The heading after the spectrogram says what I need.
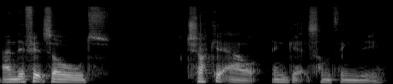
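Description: A young pastor delivers an online sermon from a small room at home, speaking into an earphone mic while facing the camera. He's unhurried and thoughtful, with lots of ums, and his voice is fairly low and a little mellow.

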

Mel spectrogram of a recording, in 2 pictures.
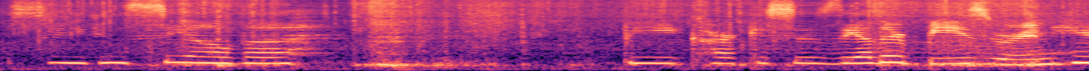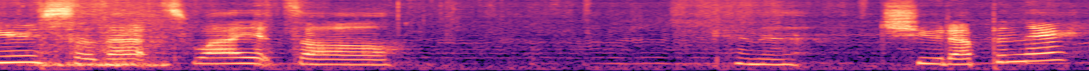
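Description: Her voice is a little high, with background noise around it, as this woman in her twenties chats through backyard hive work in a casual how-to style. As a beekeeping vlogger, she stays unhurried and talkative, gasping in dismay at certain finds. Music runs underneath, and she is filmed outdoors by a camera on a stand nearby that later becomes handheld.

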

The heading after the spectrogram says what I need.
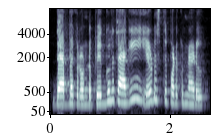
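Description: A woman's voice: medium pitch, quick pace, mellow, natural voice. Woman playing a spiteful male colleague, sneering, irritable, boastful, audio novel.

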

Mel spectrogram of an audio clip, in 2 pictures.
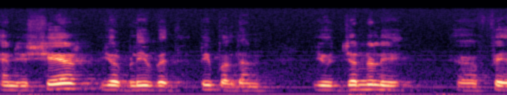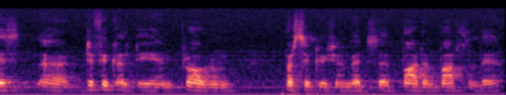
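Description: An older man with a Pakistani accent answers interview questions in an earnest, halting way, stopping often on "uh" as he quotes sources. His pitch sits in the middle for a man. He is a little distant from the camera mic in a small studio room. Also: fairly even intonation, creaky, a little mellow, slight background noise. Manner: earnest, halting with frequent "uh" pauses, quoting scripture. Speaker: pastor, guest.

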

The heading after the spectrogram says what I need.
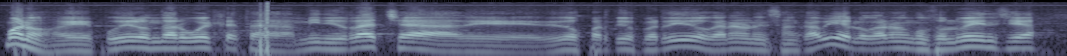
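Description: A male sports reporter with an Argentine accent fires off questions at a very fast clip. He talks in a loose, chatty way, full of fillers. Faint noise sits behind his voice. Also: medium pitch. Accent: Argentine Spanish. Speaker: sports reporter interviewing a player. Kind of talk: local TV sports interview.

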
